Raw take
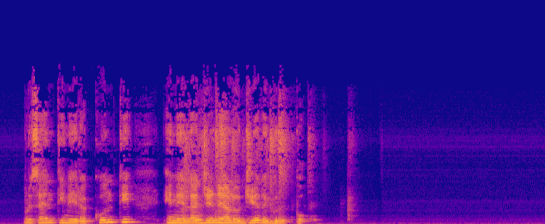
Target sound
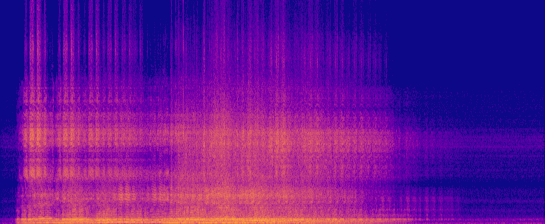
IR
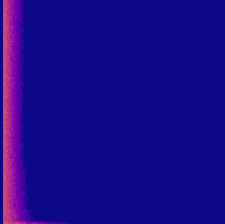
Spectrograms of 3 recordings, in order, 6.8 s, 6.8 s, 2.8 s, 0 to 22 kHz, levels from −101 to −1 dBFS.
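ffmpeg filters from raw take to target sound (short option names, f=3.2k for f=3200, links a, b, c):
-filter_complex "[0:a]afftfilt=real='re':imag='-im':win_size=8192:overlap=0.75,equalizer=f=500:t=o:w=0.33:g=10,equalizer=f=2k:t=o:w=0.33:g=-6,equalizer=f=4k:t=o:w=0.33:g=-10,equalizer=f=10k:t=o:w=0.33:g=-3,asplit=2[a][b];[b]aecho=0:1:92|184:0.0891|0.0285[c];[a][c]amix=inputs=2:normalize=0,aeval=exprs='(tanh(14.1*val(0)+0.3)-tanh(0.3))/14.1':c=same,highpass=f=58:w=0.5412,highpass=f=58:w=1.3066,equalizer=f=5.8k:t=o:w=3:g=4.5,asplit=2[d][e];[e]aecho=0:1:420|735|971.2|1148|1281:0.631|0.398|0.251|0.158|0.1[f];[d][f]amix=inputs=2:normalize=0"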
